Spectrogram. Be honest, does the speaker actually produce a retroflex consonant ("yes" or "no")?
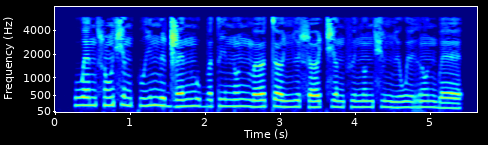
yes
